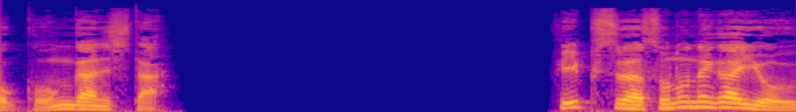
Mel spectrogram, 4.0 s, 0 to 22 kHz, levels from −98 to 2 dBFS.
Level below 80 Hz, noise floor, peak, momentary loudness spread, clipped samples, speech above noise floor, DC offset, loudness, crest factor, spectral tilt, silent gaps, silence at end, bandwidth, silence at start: -50 dBFS; under -90 dBFS; 0 dBFS; 11 LU; under 0.1%; over 74 dB; under 0.1%; -17 LUFS; 18 dB; -6 dB/octave; 0.92-2.74 s; 0 s; 16.5 kHz; 0 s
